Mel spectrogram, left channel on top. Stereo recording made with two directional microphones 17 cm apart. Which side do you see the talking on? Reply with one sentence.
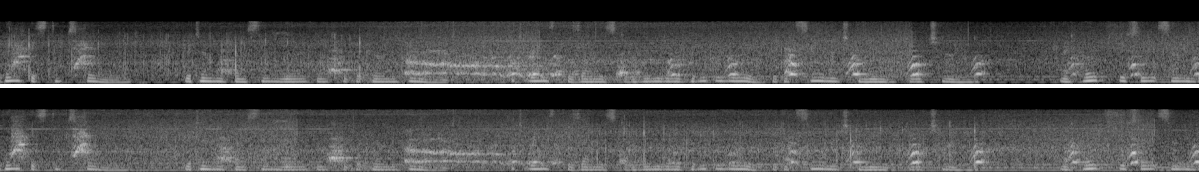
You can hear the talking in the centre.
